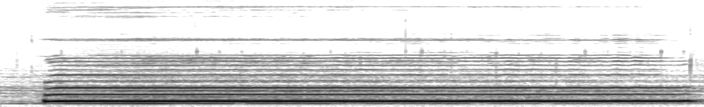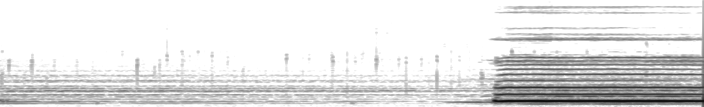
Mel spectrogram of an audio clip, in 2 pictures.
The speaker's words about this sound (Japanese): そのまま鼻で息を吸いもう一度話し声のピッチで声帯を震わせてハミングします耳を塞いだご自分のハミングは蜂が羽ばたく音に似ているかと思います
